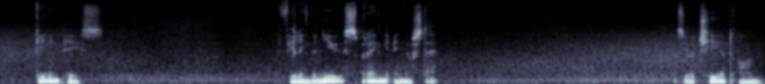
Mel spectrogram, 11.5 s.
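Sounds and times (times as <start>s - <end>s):
ocean waves crashing as surf: 0.0s - 11.4s
speech: 0.6s - 1.6s, 4.4s - 6.7s, 10.2s - 11.4s.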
